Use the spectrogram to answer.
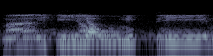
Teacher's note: itu ketika menyebutkan yau itu usahakan lebih seperti dibulatkan itu bibirnya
